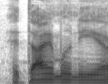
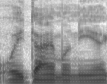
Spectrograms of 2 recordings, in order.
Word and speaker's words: eudaimonia: So when we think about shalom, we should also think about the Greek term eudaimonia or oidaimonia, it gets pronounced in different ways, which is often translated as happiness in English.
